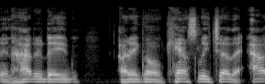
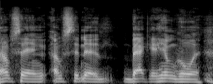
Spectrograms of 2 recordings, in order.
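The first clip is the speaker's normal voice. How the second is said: ordinary talk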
